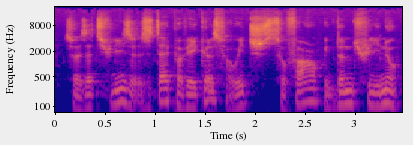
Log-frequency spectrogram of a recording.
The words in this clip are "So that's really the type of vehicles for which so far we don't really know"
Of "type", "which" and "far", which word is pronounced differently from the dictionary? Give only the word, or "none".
none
